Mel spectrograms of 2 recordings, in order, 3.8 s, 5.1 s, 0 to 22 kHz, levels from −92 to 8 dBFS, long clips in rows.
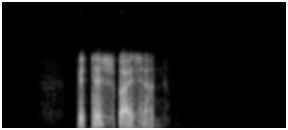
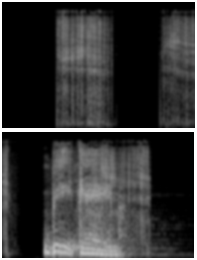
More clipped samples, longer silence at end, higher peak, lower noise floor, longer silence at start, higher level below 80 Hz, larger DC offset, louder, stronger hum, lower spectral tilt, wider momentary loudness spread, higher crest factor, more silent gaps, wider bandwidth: neither; first, 1.8 s vs 0.6 s; about the same, -2 dBFS vs -2 dBFS; first, under -90 dBFS vs -85 dBFS; first, 1 s vs 0.7 s; first, -54 dBFS vs -64 dBFS; neither; about the same, -21 LUFS vs -23 LUFS; neither; about the same, -3.5 dB/octave vs -4.5 dB/octave; second, 13 LU vs 17 LU; about the same, 24 dB vs 24 dB; neither; second, 4.4 kHz vs 17 kHz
